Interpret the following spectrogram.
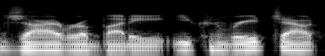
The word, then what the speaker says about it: gyro: It's not pronounced Euro. It is Gyro Controls on Android.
